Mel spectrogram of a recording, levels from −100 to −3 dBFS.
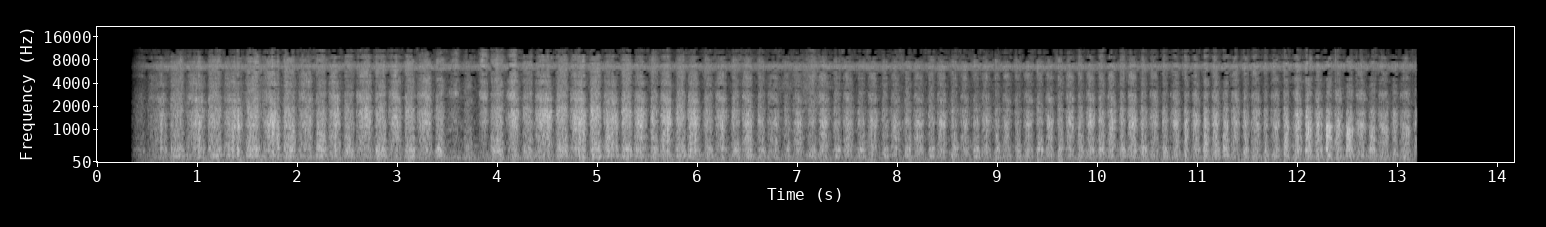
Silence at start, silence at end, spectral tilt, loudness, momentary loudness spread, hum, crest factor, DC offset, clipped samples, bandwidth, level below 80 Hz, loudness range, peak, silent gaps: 0.35 s; 0.95 s; -2 dB/octave; -29 LUFS; 7 LU; none; 20 dB; 0.2%; under 0.1%; 11.5 kHz; -60 dBFS; 4 LU; -12 dBFS; none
